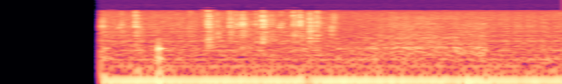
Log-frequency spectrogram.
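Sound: typing a root password on a computer keyboard

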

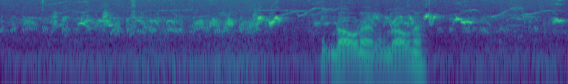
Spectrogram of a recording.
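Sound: decoy songbirds chirping during a bird-fighting trial

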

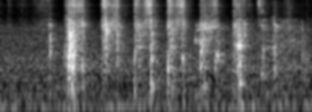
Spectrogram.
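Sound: tarot cards being shuffled

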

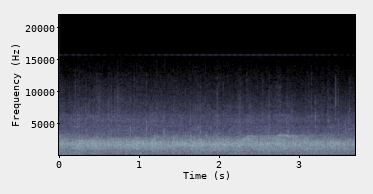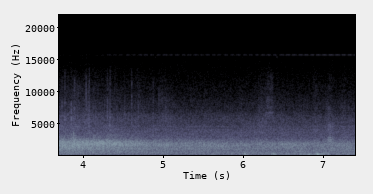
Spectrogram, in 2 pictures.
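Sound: audience applause at a graduation ceremony

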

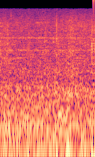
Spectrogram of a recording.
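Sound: Jaipur Junction Jodhpur Intercity Express train

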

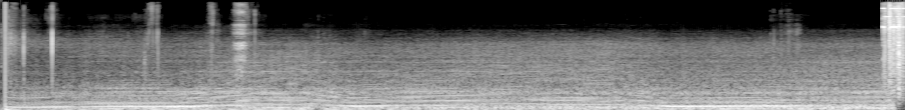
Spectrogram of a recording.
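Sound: Skoda Kodiaq Sportline engine accelerating with launch control

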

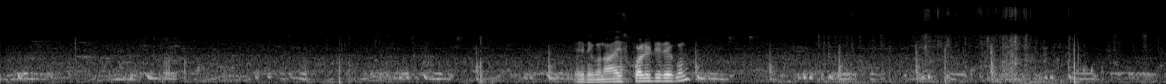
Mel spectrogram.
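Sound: pigeons cooing

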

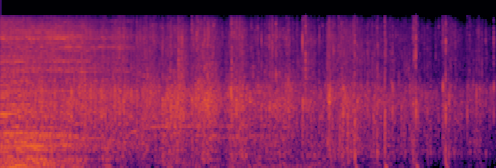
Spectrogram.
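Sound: audience applause

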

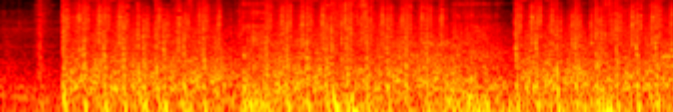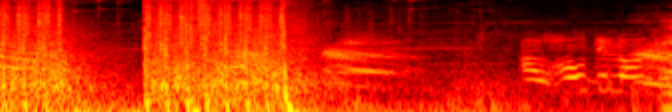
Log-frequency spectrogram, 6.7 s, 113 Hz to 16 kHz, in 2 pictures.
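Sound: RPK machine gun fire in Call of Duty Modern Warfare 3 video game

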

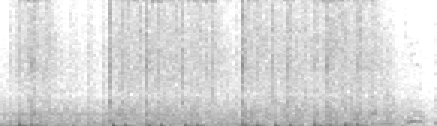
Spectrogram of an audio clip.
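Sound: light machine gun firing in a video game

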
